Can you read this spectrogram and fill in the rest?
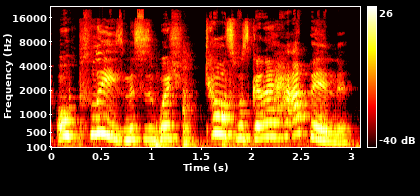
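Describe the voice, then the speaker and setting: A worried, impatient young girl from a children's storybook, read by a woman. Her high voice has an anxious, pleading edge. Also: lively intonation, moderate pace, slight background noise.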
